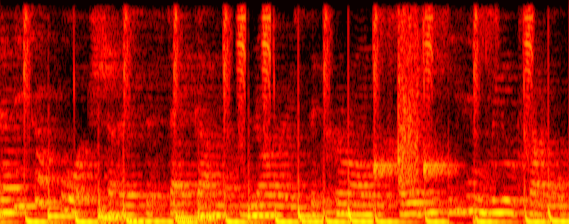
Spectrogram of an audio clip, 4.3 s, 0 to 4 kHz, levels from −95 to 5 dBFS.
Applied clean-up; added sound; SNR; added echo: none; Drum kit; -4 dB; reverberation time 0.7 s.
